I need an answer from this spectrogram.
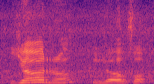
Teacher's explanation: आप बोल कर देखें, आपको गले के भीतरी भाग से उच्चारण होगा इन चारों व्यंजनों का। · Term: अंतस्थ व्यंजन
